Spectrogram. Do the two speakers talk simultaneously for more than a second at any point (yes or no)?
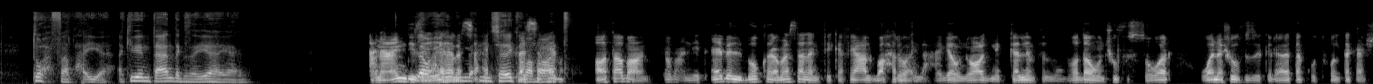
yes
